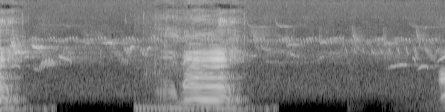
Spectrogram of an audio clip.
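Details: Morning herd of dozens of cows returning from the field to their pen: a single swelling moo in the middle, framed by low rumbling noise and faint bird chirps.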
